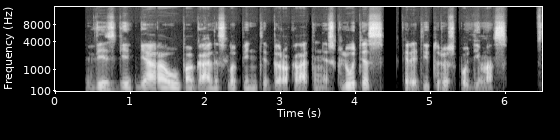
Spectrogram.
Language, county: Lithuanian, Panevėžys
